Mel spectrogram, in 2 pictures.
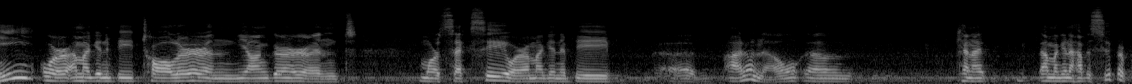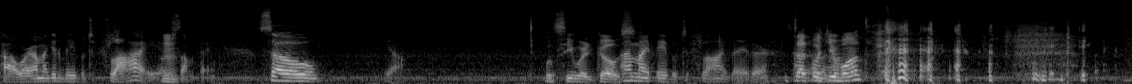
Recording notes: We revisit a live talk. Recorded at the inaugural Virtual Creatives Live event, co-hosted by Lynk & Co in Stockholm.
